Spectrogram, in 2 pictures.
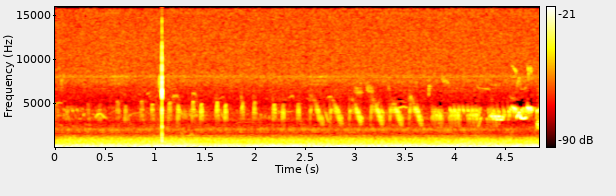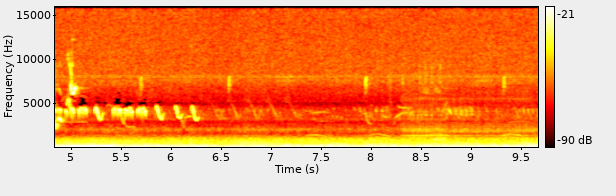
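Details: Male Siberian rubythroat singing beside a cycling road: a run of quick, high, thin notes in varied short phrases over steady low background rumble.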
